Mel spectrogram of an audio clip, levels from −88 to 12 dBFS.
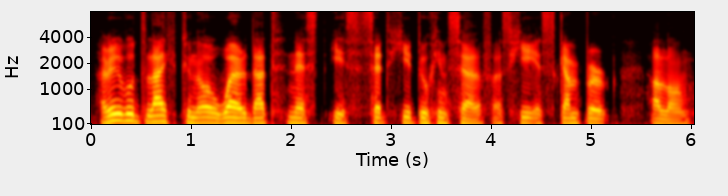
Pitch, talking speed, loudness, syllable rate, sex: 125 Hz, 180 wpm, -20 LUFS, 4.5 syllables/s, male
